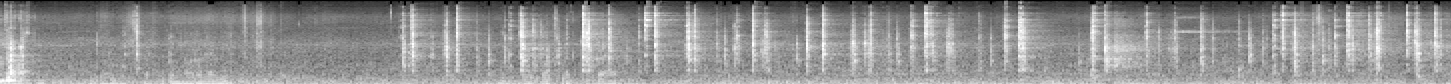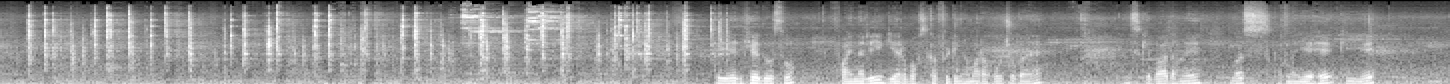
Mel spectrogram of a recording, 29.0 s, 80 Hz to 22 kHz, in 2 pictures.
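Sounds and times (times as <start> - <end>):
ratchet wrench clicking: 4.0 - 22.0.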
